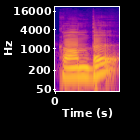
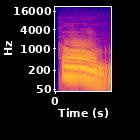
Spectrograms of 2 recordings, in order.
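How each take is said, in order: First: The word ends with an audible b sound. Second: The word ends without a b sound. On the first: The speaker calls it wrong. "കോംബല്ല" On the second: The speaker calls it right. "ബി letter ഇവിടെ silent ആണ്"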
